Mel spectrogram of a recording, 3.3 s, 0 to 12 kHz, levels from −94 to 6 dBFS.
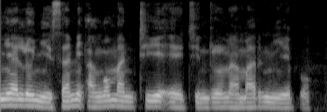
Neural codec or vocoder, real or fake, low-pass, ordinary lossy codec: codec, 24 kHz, 6 kbps, HILCodec; fake; none; none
